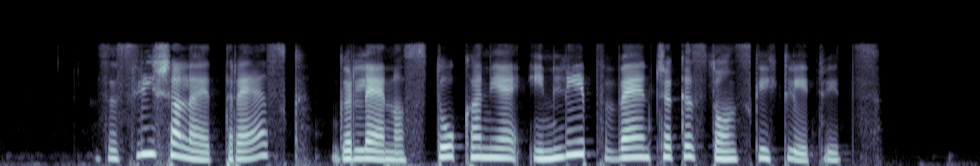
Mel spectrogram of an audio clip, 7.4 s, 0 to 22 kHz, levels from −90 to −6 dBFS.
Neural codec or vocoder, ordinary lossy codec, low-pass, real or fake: autoencoder, 48 kHz, 128 numbers a frame, DAC-VAE, trained on Japanese speech; none; 7.2 kHz; fake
